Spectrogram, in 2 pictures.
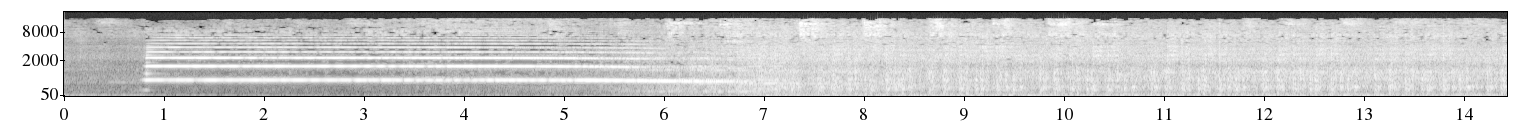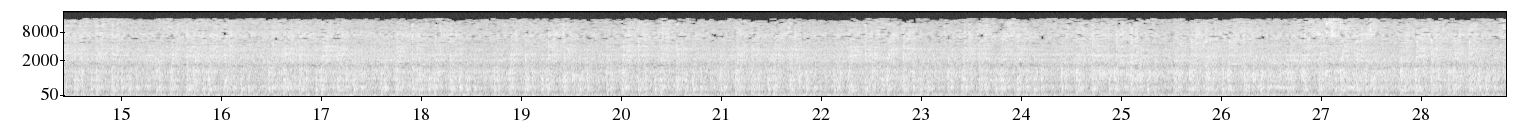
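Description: Indian Railways electric locomotive sounding one long horn blast of about six seconds, its pitch dropping a little at the end as it passes. The long rake of NMG covered wagons then rumbles and clatters past steadily.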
